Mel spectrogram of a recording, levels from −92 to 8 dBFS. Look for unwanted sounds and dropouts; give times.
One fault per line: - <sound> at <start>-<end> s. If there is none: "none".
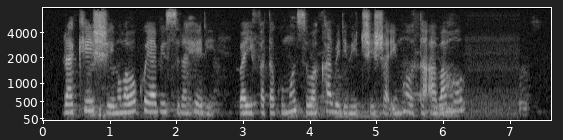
none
